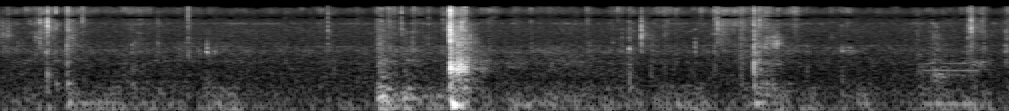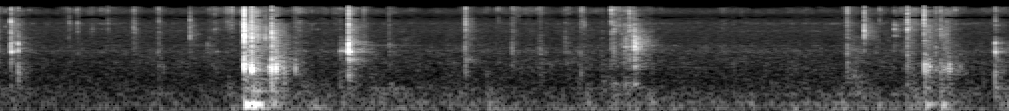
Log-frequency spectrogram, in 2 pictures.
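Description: A metal utility blade slices pieces off the edge of a dry, solid peach-colored bar of soap held in the hand. Soft, low scraping runs throughout, broken by irregular sharp, crisp cutting snaps that rise to bright clicks and die away almost instantly.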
